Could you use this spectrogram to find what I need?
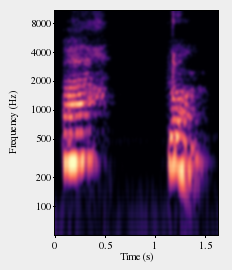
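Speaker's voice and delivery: "Pardon" as pahdoŋ, nasal ending; French pronunciation. Shown as a demonstration. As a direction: model "Pardon" French-style. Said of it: "kita ngomongnya eng". (ucapkan "Pardon" dengan eng)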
